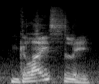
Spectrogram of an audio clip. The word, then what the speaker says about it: Gely: SEC the exalt data gely rhymes with nicely gely okay I can handle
